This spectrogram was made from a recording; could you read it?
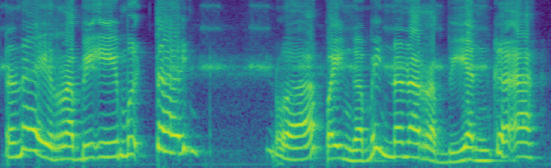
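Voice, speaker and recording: An actress as a high-pitched Ilocano village wife and mother, chatty and easygoing. She talks in a radio comedy drama style over a noisy track with chirping insects. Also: expressive, slow pace. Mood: scolding, insistent.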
